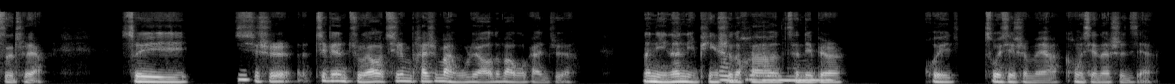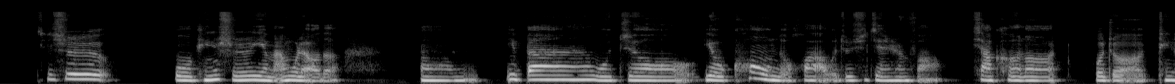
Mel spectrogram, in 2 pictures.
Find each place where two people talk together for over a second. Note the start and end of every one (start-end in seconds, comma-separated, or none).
7.2-8.4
